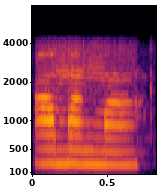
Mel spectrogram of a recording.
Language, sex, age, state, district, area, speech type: Tamil, female, 18-30, Tamil Nadu, Tiruppur, rural, conversation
